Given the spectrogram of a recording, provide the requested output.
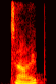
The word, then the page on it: type: Indian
